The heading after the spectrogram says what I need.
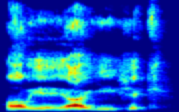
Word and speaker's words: Wawegijik: And if you could say that, like when I gave my original family name, it's spelled Wawegijik, English pronunciation. But if you go back and find the original translation, you'd say Wawegijik.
